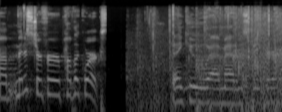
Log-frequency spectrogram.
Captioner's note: some Applause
